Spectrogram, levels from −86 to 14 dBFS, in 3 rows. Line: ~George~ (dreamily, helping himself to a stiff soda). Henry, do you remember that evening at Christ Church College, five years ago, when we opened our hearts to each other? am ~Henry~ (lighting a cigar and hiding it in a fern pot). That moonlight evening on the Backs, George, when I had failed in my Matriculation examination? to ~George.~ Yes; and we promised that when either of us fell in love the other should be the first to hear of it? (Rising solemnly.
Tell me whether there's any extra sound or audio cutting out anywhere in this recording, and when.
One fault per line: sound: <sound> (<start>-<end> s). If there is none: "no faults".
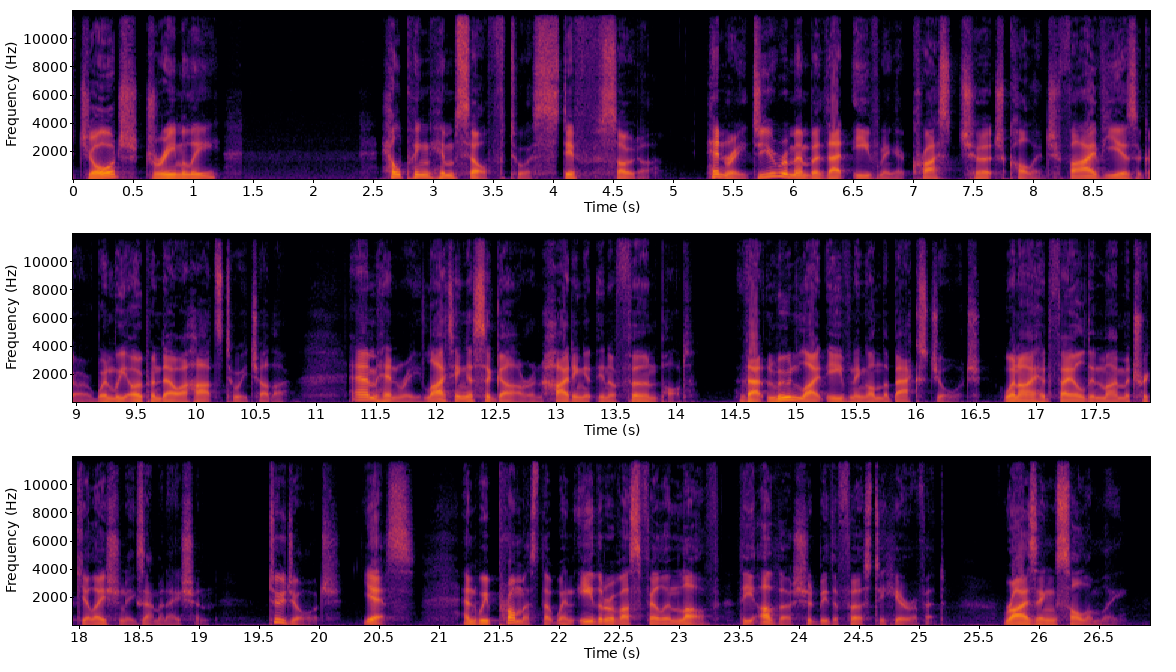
no faults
